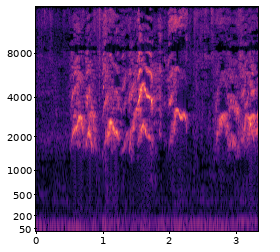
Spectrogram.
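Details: Cockatiel producing a continuous warbling string of whistled chirps in short bursts roughly twice a second, notes sliding up and down, over faint low hum.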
